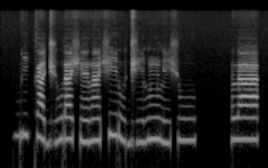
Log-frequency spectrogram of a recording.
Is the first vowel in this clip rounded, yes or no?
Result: no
